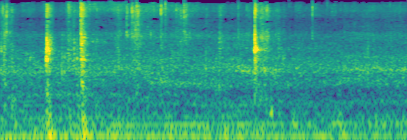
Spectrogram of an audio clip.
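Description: A steady low mechanical hum, like a vehicle engine running nearby, with a few light clicks and knocks from handling the RV's pass-through storage compartment door and slide-out tray.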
